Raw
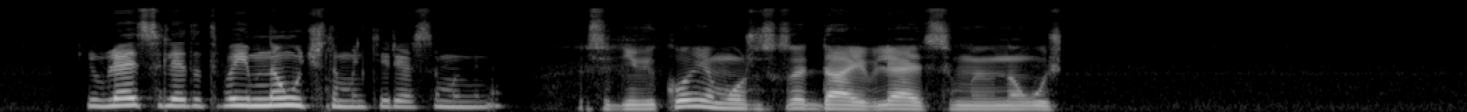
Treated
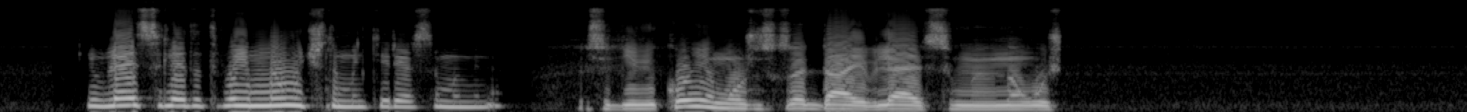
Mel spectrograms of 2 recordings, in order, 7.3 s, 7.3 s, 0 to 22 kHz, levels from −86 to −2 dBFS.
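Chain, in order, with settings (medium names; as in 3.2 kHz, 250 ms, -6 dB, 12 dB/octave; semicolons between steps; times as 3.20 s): peaking EQ 300 Hz +3.5 dB 0.73 oct; saturation -28 dBFS, distortion -9 dB; trim +3.5 dB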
